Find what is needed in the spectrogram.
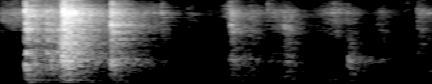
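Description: Short scrapes and clicks of hands handling a wall outlet and its parts. The loudest scrape comes about a third of a second in, followed by a few smaller clicks.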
